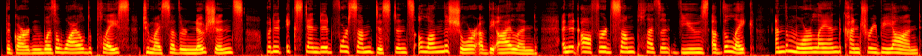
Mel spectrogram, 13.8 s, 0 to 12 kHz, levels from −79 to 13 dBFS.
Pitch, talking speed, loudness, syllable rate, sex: 240 Hz, 155 wpm, -16 LUFS, 4.2 syllables/s, female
